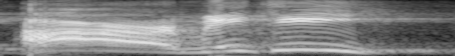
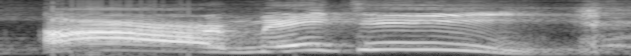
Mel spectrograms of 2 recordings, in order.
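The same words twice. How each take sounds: First: Slow, drawn-out pirate growl. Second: Slow, loud, drawn-out pirate call; pirate shout. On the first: Cartoon kids greet each other in a slow hammed-up pirate voice. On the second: A toddler greets an eye-patched stranger with a slow, loud pirate shout. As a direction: holler it like a gleeful little pirate. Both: Retold or imitated.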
